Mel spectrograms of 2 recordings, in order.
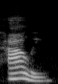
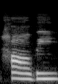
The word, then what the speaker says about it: Hallie: It's literally just Hallie. It's simple. It's easy. Oh, It's Hallie, not Holly, not Haley. It's Hallie.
